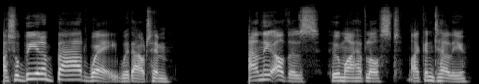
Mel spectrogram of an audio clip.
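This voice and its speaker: A narrator voicing a brisk, blunt aristocratic general in an audiobook, with clipped, emphatic phrasing. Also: mid-range voice, animated, fairly bright tone, no room sound, clean studio sound. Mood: heartbroken, grave. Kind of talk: audiobook character dialogue.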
